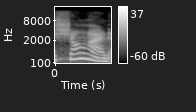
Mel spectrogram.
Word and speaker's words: Sean: And so I always say Sean, S-E-A-N.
